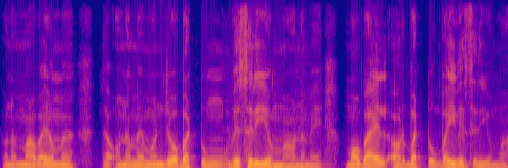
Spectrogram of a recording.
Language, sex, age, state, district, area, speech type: Sindhi, male, 18-30, Madhya Pradesh, Katni, rural, spontaneous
